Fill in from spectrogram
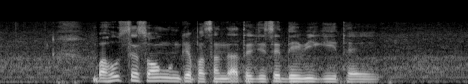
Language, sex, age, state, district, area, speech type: Hindi, male, 30-45, Uttar Pradesh, Mau, rural, spontaneous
